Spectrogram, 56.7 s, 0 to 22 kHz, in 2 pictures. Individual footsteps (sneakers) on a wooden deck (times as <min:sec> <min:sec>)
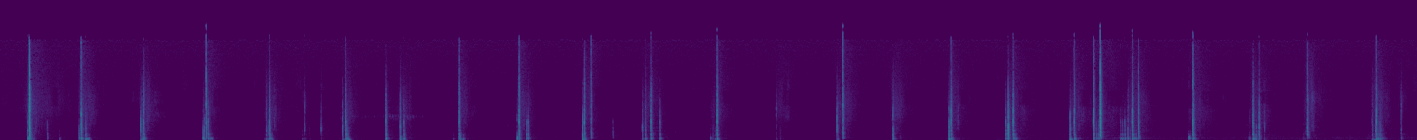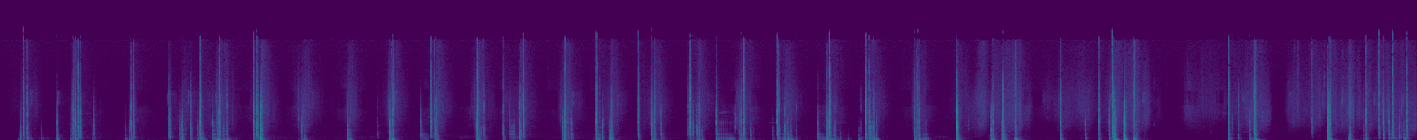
0:00.5 0:02.0, 0:02.7 0:03.2, 0:04.0 0:04.4, 0:05.2 0:08.3, 0:09.1 0:09.5, 0:10.3 0:10.8, 0:11.6 0:13.4, 0:14.2 0:14.7, 0:16.7 0:18.2, 0:19.0 0:19.4, 0:20.1 0:20.4, 0:21.4 0:23.0, 0:24.9 0:25.4, 0:27.3 0:56.6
